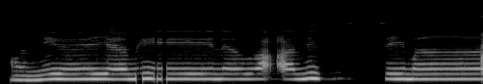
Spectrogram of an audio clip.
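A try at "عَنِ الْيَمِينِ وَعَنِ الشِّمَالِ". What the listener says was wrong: anil yamini. Ni-nya ketinggalan Kak.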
